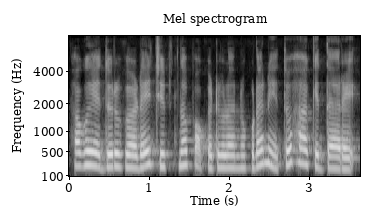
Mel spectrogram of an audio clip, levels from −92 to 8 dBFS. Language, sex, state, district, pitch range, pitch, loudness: Kannada, female, Karnataka, Bidar, 215-255 Hz, 230 Hz, -13 LUFS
